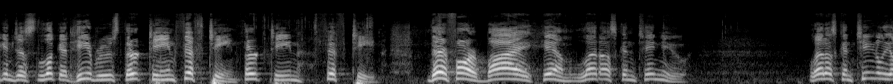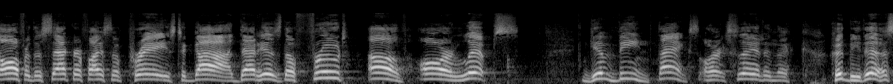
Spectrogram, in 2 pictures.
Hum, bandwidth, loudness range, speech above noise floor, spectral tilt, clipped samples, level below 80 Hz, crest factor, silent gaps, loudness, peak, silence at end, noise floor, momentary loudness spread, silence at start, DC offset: none; 11.5 kHz; 7 LU; 36 dB; -5 dB/octave; under 0.1%; -36 dBFS; 18 dB; none; -18 LUFS; 0 dBFS; 0 s; -54 dBFS; 12 LU; 0 s; under 0.1%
